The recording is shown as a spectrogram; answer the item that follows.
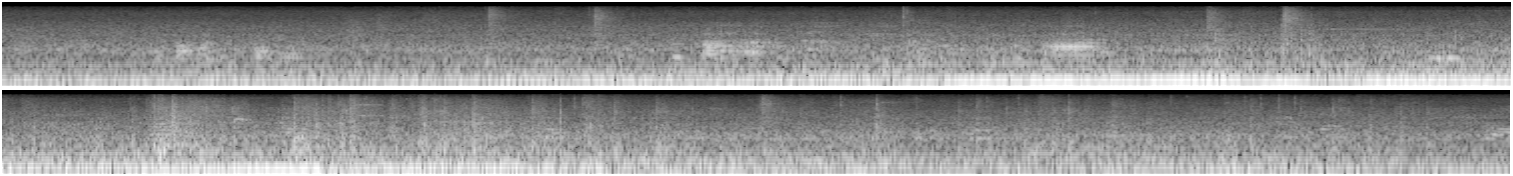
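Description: Double-decker bus engine and drivetrain heard from inside the upper deck as the bus drives off, a deep rumble that swells louder between about four and nine seconds in, with light clicks and rattles from the body.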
